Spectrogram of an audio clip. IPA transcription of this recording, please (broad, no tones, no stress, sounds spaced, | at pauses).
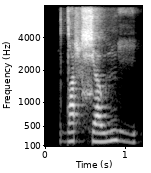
dˤ œ ɬ ɕ ɐ w ɲ i̤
